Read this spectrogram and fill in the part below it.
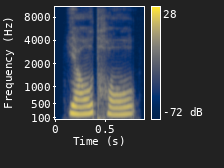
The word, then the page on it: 摇头: yáo tóu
